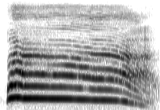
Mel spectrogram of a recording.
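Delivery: high, sudden scream of shock; startled scream. Retold or imitated. The boy at movie's end, screaming at nothing in fright. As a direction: yelp as if seeing something horrible. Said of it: "He just goes".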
